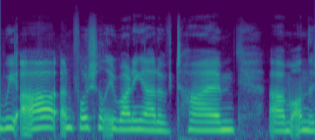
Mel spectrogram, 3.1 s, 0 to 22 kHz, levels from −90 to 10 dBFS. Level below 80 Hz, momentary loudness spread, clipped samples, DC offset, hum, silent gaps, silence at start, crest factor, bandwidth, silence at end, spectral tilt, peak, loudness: -62 dBFS; 8 LU; under 0.1%; under 0.1%; none; none; 0 s; 14 dB; 12 kHz; 0 s; -5.5 dB/octave; -8 dBFS; -23 LUFS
